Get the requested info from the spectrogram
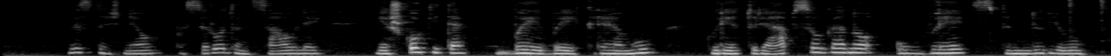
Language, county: Lithuanian, Marijampolė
